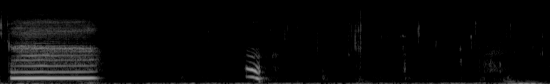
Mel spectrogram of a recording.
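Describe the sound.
Crunching bite into a snack, with one crisp crunch partway through followed by faint, scattered chewing and rustling sounds.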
